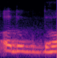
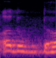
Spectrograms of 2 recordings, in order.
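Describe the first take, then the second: The two takes are said the same way.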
